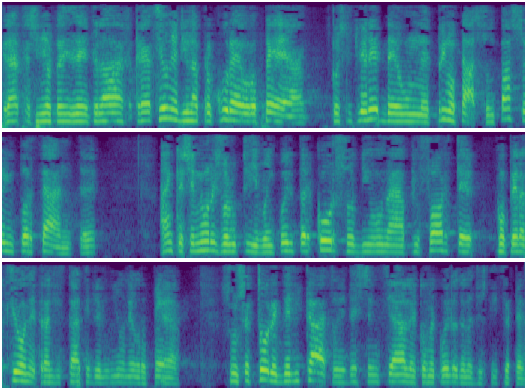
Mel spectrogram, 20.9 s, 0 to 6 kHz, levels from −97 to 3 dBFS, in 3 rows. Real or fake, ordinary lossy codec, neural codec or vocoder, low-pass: fake; MP3, 24 kbps; codec, 44.1 kHz, 2.6 kbps, DAC; 5.4 kHz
